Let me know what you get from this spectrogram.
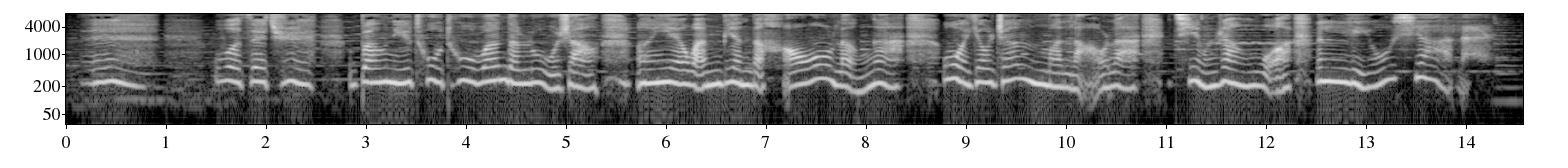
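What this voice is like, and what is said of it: Feigned weak, feeble voice. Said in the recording (Chinese): “装出一副虚弱的样子。他用有气无力的声音说道”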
